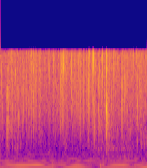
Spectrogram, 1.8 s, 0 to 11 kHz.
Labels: {"label": "biophony, midshipman", "recorder": "SoundTrap 500"}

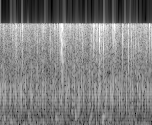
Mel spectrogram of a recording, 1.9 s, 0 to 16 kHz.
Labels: {"label": "biophony, rattle", "recorder": "SoundTrap 500"}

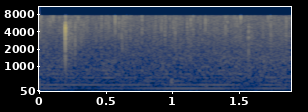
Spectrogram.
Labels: {"label": "biophony, midshipman", "recorder": "SoundTrap 500"}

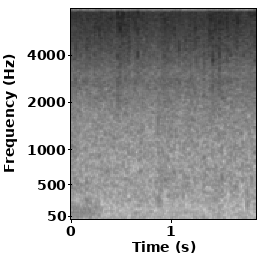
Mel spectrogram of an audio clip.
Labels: {"label": "biophony", "recorder": "SoundTrap 300"}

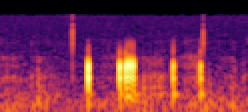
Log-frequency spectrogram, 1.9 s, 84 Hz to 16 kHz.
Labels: {"label": "biophony, knock croak", "recorder": "SoundTrap 300"}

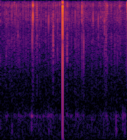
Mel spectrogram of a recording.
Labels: {"label": "ambient", "recorder": "HydroMoth"}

